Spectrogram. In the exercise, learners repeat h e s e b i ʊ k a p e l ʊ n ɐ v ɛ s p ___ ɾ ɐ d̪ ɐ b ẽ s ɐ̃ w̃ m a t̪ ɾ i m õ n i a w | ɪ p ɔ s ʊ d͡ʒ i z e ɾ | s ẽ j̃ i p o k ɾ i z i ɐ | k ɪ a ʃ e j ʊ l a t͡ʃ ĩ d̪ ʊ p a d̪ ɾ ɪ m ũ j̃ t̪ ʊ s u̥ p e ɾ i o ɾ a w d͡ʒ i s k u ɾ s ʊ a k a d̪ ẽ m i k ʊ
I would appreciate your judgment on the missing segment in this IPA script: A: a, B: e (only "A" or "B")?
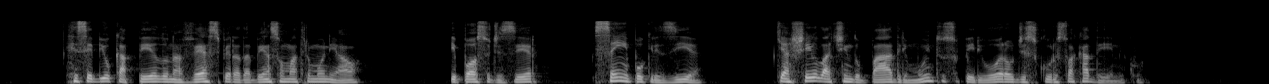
B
